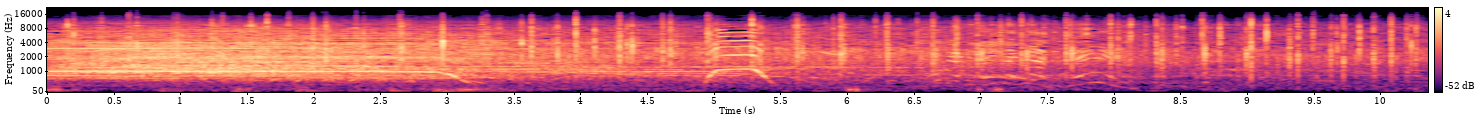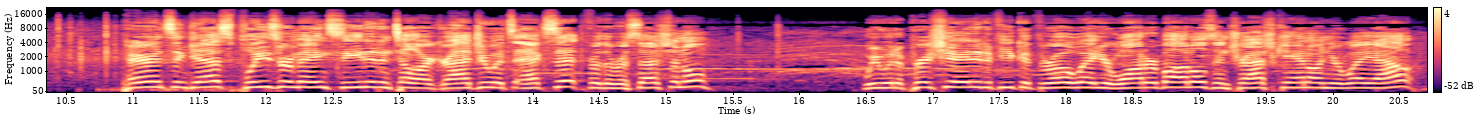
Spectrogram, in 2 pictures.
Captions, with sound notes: [CHEERS AND APPLAUSE] PARENTS AND GUESTS, PLEASE REMAIN SEATED UNTIL OUR DAMAGE WATTS GO FOR THE RECESSIONAL. WE APPRECIATE THROW OUT YOUR WATER BOTTLES AND TRASH CANS TO THROW OUT.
